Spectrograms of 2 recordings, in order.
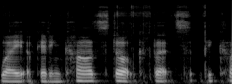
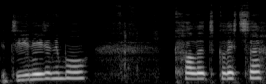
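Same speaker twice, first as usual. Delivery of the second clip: higher, louder mock viewer asking; imitating a skeptical viewer; 10 semitones higher, 8 dB louder than usual. Crafter voicing her viewers' doubt, lightly mocking. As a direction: tease herself as a doubting viewer would. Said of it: "You're probably thinking".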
